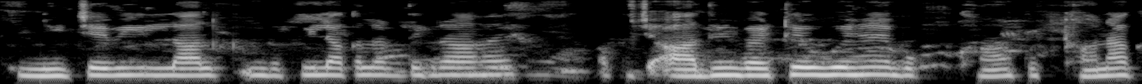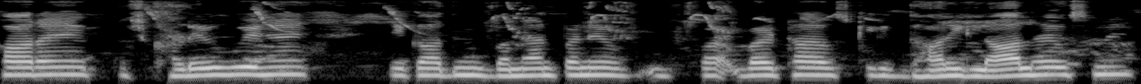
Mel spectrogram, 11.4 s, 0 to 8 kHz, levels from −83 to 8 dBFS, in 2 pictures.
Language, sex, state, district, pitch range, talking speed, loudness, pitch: Hindi, female, Uttar Pradesh, Budaun, 205-225 Hz, 185 wpm, -16 LUFS, 215 Hz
